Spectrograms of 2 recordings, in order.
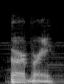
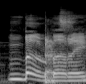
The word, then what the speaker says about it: Burberry: This, yeah, we said you said it right. Burberry. Burberry.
